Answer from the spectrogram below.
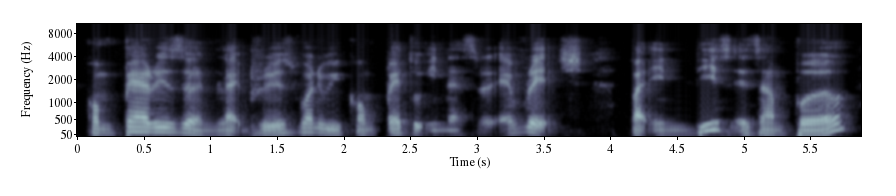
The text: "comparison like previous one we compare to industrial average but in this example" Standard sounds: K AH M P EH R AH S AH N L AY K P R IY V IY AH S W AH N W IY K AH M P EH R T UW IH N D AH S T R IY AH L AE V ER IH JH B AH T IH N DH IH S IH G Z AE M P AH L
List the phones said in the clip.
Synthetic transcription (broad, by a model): K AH M P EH R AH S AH N L AY K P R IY IY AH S W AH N W IY K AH M P EH T UW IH N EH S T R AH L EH V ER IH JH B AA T IH N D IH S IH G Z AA M P AH L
